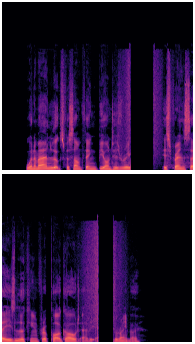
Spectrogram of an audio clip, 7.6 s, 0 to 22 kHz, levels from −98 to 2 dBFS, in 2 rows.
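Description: Two wireless microphone squelch dropouts interrupt this speech. The first runs from 2.30 to 3.22 s, just after "looks for something beyond": hiss swells as the FM signal fades, then the receiver's squelch mutes the output for about 470 ms before speech returns at "friends say he is". The second, 5.36 to 6.32 s after "the pot of gold", follows the same pattern, with a shorter mute of about 310 ms.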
